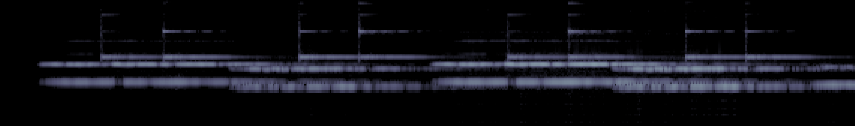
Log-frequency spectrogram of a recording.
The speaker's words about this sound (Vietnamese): Chiếc đồng hồ báo thức đặt trên đầu giường bỗng reo vang.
